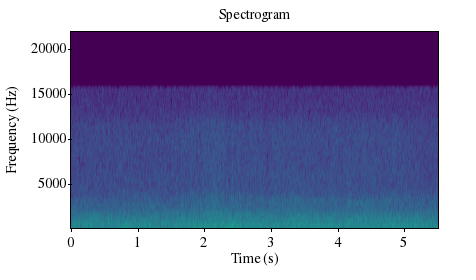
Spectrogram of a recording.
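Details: Dense swarm of bees humming in a steady, unbroken drone, the layered buzz holding a low mid-range tone with no pauses and no other clear sounds.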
